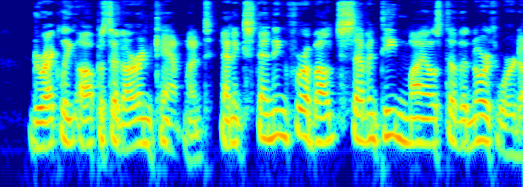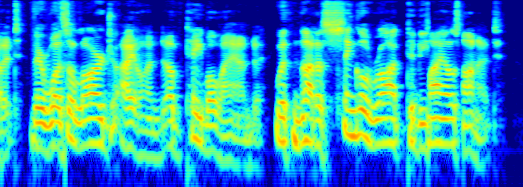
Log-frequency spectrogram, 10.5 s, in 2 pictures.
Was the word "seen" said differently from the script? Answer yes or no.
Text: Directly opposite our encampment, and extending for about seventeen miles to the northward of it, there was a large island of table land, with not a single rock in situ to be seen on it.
yes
